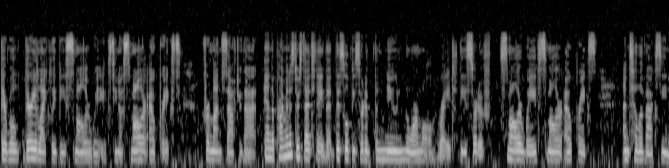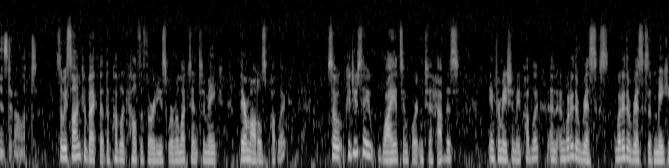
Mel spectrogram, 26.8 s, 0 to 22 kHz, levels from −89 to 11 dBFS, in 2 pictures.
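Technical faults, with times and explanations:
Throughout: overdone noise removal. The background falls to near silence between phrases, broken by twinkling specks. A noise reduction stage has been pushed too hard. It cuts individual frequency bands deeply whenever their level sits close to its noise estimate. Quiet parts of the voice sit near that estimate too, so they are removed along with the noise. The isolated bands that survive flicker as chirps.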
